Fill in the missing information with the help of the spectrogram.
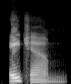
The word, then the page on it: HM: American English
